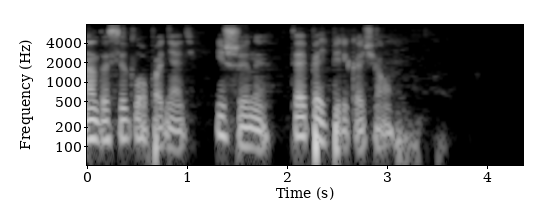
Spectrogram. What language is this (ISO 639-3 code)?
rus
